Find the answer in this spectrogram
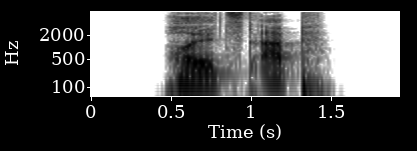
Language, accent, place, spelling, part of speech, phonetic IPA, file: German, Germany, Berlin, holzt ab, verb, [ˌhɔlt͡st ˈap], De-holzt ab.ogg
- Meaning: inflection of abholzen: 1. second/third-person singular present 2. second-person plural present 3. plural imperative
